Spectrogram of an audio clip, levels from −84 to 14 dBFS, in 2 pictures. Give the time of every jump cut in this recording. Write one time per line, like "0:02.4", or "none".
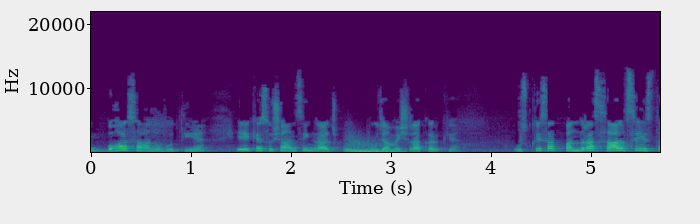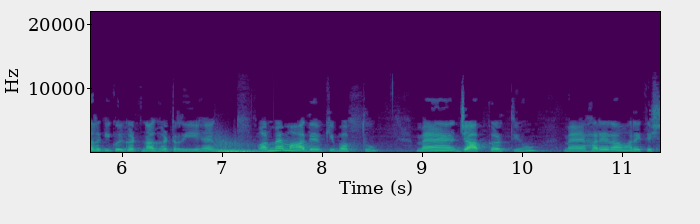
0:02.8
0:07.1

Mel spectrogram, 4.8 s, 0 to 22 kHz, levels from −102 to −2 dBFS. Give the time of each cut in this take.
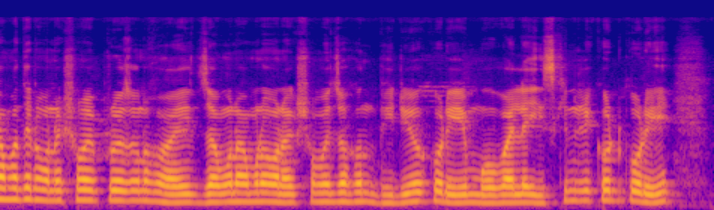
none

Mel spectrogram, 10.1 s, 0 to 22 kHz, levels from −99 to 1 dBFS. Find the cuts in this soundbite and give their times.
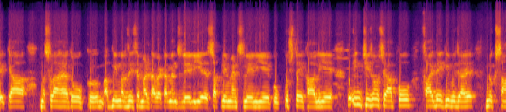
none

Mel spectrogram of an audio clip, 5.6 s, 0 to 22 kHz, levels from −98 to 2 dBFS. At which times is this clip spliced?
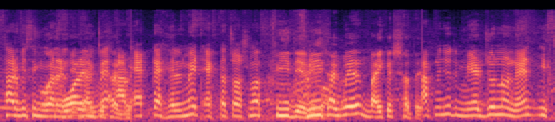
0:01.3
0:04.2

